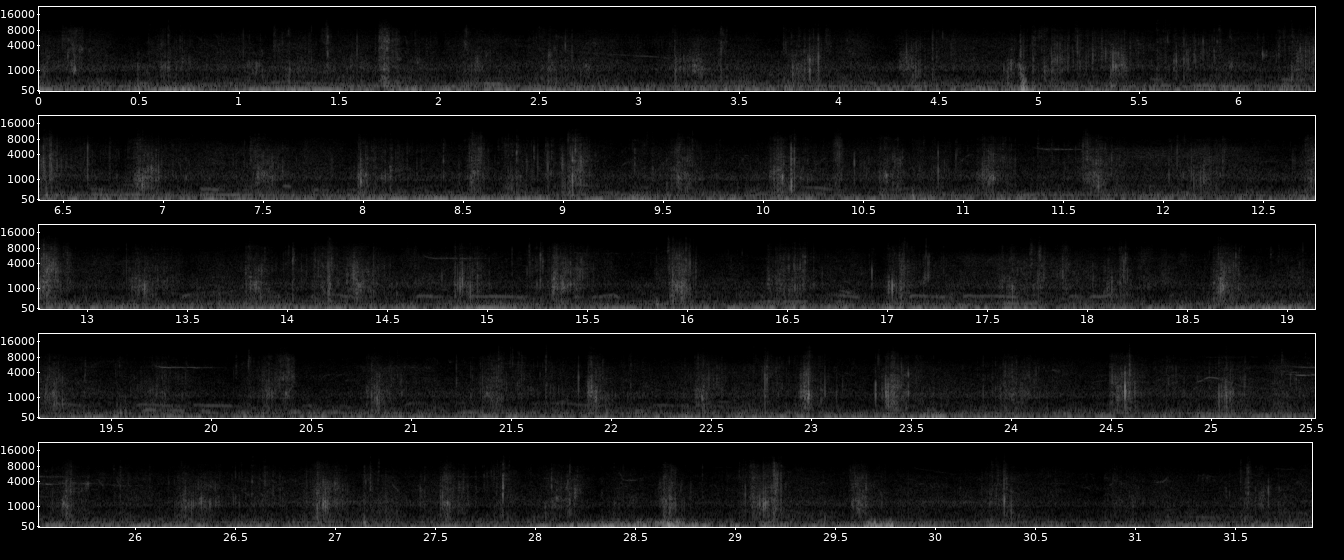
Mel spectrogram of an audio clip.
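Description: Footsteps of a person walking steadily along a gravel and muddy path, about two steps a second, over a low, uneven rumble.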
